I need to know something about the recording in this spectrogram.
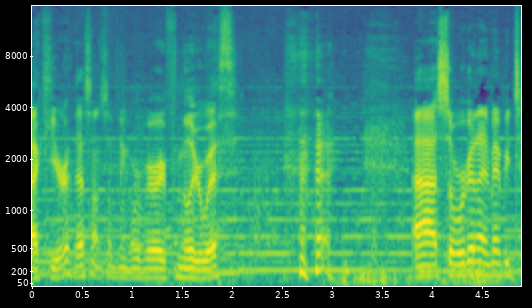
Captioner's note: laughs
